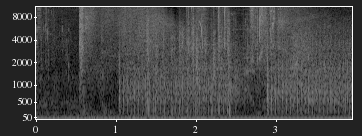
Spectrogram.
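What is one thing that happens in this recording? A medical syringe hisses as it is used.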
